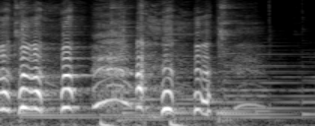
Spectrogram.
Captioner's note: laughter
